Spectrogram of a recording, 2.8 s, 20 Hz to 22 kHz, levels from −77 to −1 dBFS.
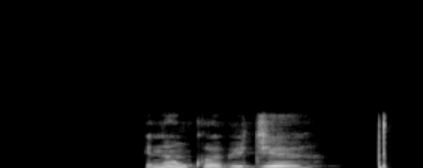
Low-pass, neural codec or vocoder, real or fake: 7.2 kHz; autoencoder, 48 kHz, 128 numbers a frame, DAC-VAE, trained on Japanese speech; fake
